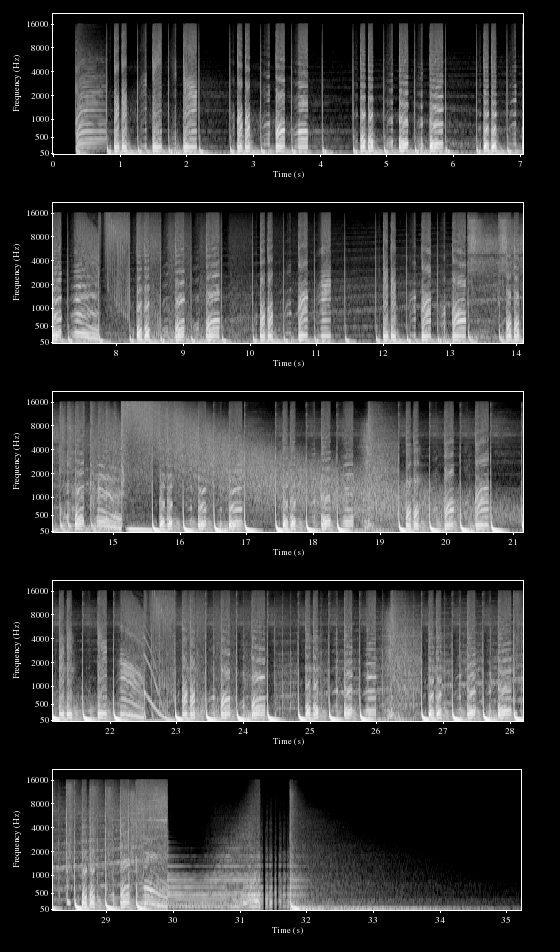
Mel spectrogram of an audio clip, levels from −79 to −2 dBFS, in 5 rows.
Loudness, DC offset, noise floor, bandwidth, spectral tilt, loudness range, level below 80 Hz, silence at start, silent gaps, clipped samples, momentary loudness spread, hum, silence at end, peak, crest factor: -14 LUFS; under 0.1%; -47 dBFS; 16.5 kHz; -5.5 dB/octave; 4 LU; -20 dBFS; 0.35 s; none; under 0.1%; 12 LU; none; 1.15 s; 0 dBFS; 14 dB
